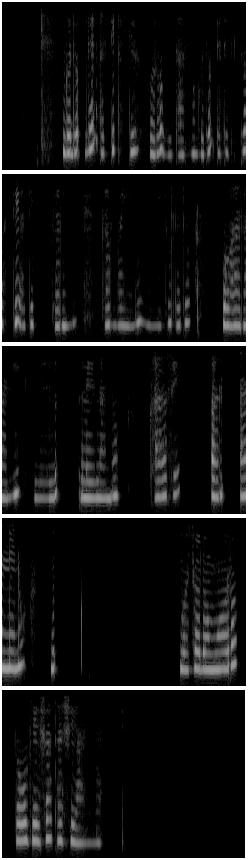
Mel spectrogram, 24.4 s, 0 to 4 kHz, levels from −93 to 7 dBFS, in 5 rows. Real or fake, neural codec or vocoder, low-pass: real; none; 3.6 kHz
